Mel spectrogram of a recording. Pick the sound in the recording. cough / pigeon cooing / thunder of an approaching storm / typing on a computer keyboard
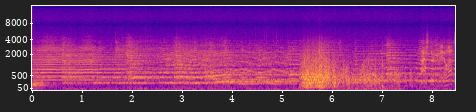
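thunder of an approaching storm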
